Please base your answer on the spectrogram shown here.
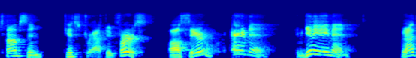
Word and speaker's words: Amen: gets drafted first austin amen and give me amen without the magic be saying the graphics give me an amen i assume it's pronounced like the religious word and number six near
